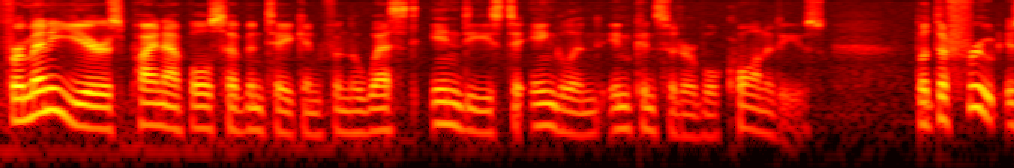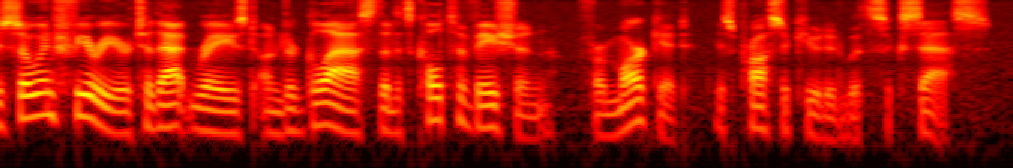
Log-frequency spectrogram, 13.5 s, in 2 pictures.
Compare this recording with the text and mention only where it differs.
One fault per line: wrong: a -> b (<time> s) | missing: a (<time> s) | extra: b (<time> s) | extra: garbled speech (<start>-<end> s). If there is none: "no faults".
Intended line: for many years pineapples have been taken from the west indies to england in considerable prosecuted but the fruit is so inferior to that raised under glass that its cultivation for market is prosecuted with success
wrong: prosecuted -> quantities (4.8 s)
